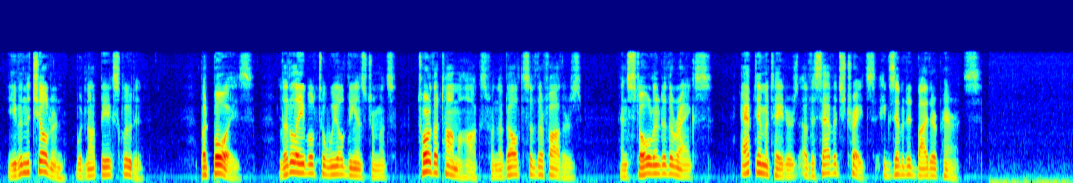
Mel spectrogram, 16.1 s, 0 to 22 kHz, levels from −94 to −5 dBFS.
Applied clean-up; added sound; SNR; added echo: none; none; none; none.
